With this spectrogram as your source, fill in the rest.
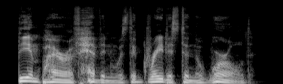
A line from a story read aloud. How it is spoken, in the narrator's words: Malik growled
